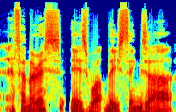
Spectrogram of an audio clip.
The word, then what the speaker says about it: ephemeris: And uh yeah, you your pronunciation is correct. Ephemeris is what these things are and ephemerities is what a lot of them are.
